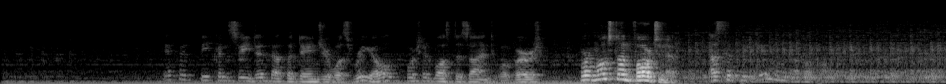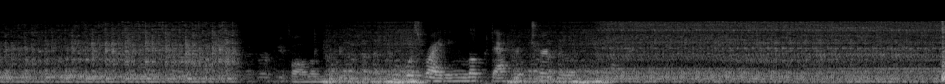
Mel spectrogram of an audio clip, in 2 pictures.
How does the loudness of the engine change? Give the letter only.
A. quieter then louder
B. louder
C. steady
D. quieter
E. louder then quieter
B.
